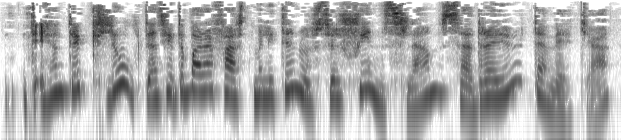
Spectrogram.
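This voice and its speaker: A woman's voice: on the high side, animated, breathy edge, pitched above the performer's own voice. A woman voicing a blunt, matter-of-fact young boy.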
